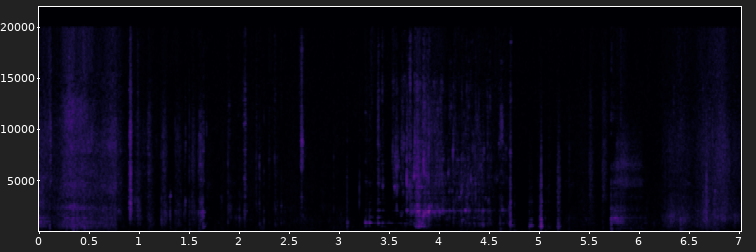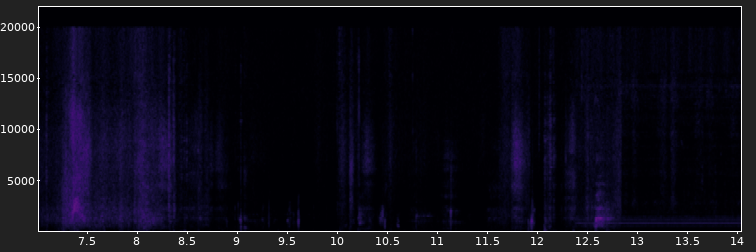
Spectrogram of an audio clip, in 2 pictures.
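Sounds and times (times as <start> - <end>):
soft handling rustles: 6.1 - 9.0.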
